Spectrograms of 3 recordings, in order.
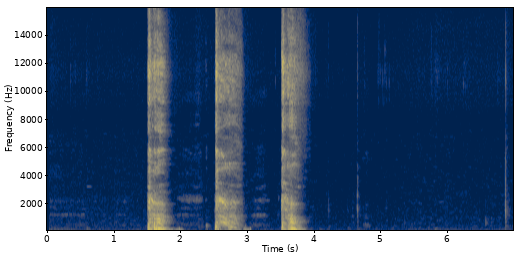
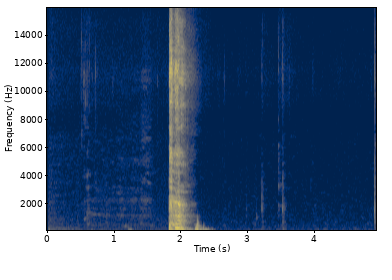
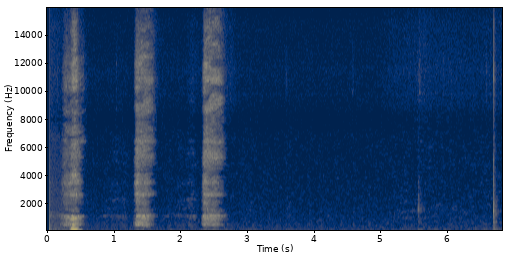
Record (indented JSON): {
  "three_cough_length": "7.0 s",
  "three_cough_amplitude": 32768,
  "three_cough_signal_mean_std_ratio": 0.28,
  "cough_length": "4.9 s",
  "cough_amplitude": 32768,
  "cough_signal_mean_std_ratio": 0.2,
  "exhalation_length": "6.8 s",
  "exhalation_amplitude": 11190,
  "exhalation_signal_mean_std_ratio": 0.3,
  "survey_phase": "beta (2021-08-13 to 2022-03-07)",
  "age": "65+",
  "gender": "Male",
  "wearing_mask": "No",
  "symptom_cough_any": true,
  "smoker_status": "Ex-smoker",
  "respiratory_condition_asthma": false,
  "respiratory_condition_other": false,
  "recruitment_source": "REACT",
  "submission_delay": "3 days",
  "covid_test_result": "Negative",
  "covid_test_method": "RT-qPCR",
  "influenza_a_test_result": "Negative",
  "influenza_b_test_result": "Negative"
}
